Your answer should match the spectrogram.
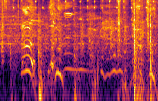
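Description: A person's drawn-out shouting cry during a hand-to-hand fight, sweeping down at first and then held on a wavering pitch for about a second and a half, with a few dull knocks under it.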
